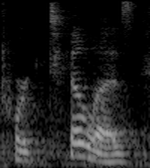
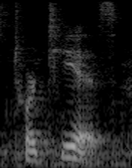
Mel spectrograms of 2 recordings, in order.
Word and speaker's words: tortillas: to say the word remember that that double-l makes the yuck sound it's not tortillas it's tortillas remember from quesadillas it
